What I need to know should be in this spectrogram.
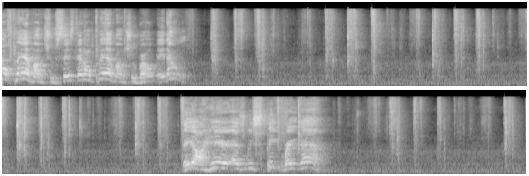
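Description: Playing cards are shuffled by hand, with quick soft slaps.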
